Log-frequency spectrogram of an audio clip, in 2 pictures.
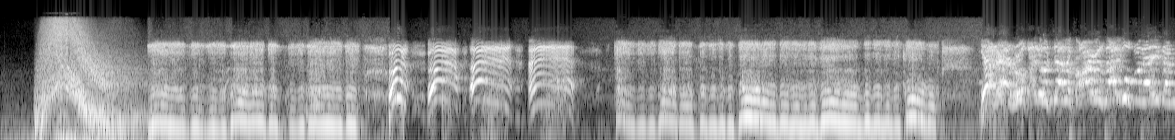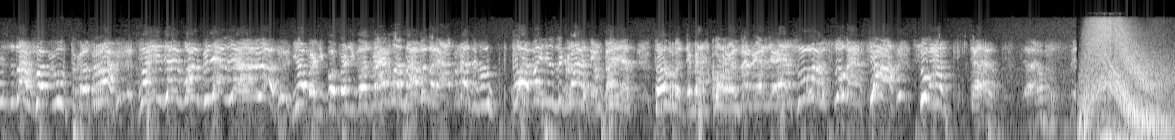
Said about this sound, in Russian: Давайте мы э, все перейдем от слов к делу. Э, лучше один раз услышать, чем сто раз услышать в пересказе. Полтергейст собственной персоной прямо сейчас в нашем эфире.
